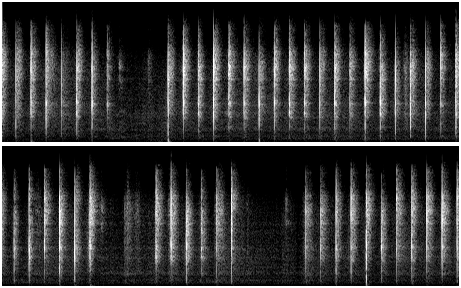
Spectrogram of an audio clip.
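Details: First laser removal session on a Mahadev name tattoo: rapid, sharp snapping pulses, about three per second, in bursts with brief pauses as the tattoo removal laser fires.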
